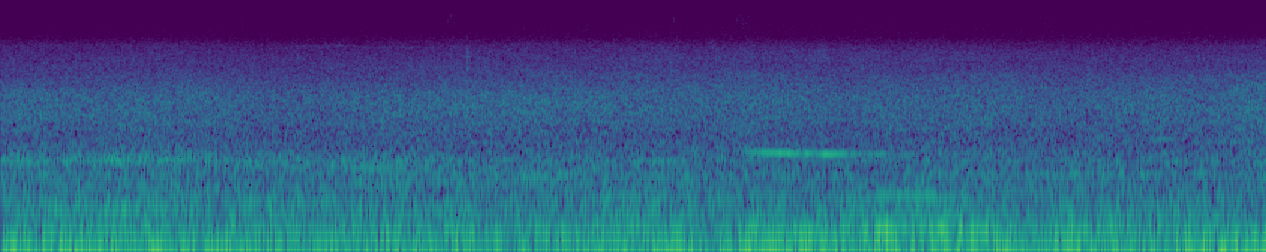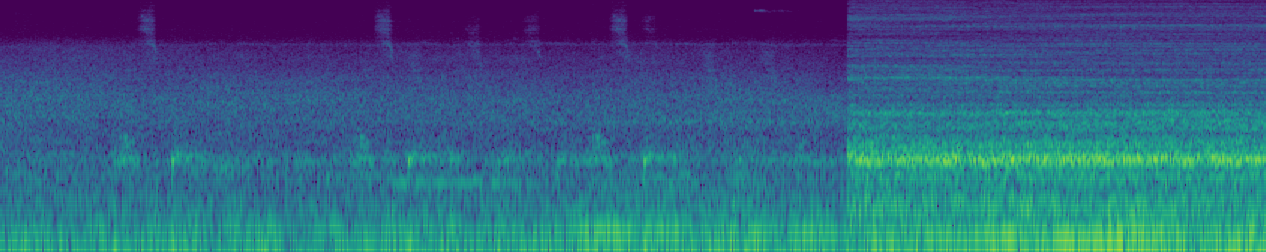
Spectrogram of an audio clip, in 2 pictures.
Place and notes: At the temporary sound park exhibition with installation works of students as part of the Fortress Hill project. Here the sound of the water fountain sculpture realized by Raul Tripon and Cipi Muntean in the second tube of the sculpture.
Soundmap Fortress Hill//: Cetatuia - topographic field recordings, sound art installations and social ambiences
